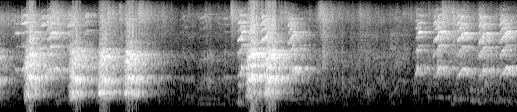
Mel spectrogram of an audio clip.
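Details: Six-week-old German Shorthaired Pointer puppies of a single litter give a few sharp yelps, then a quieter stretch, a cluster of yips, and finally a run of high, wavering whines repeated about twice a second.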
